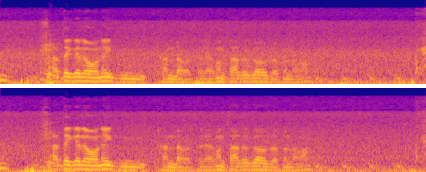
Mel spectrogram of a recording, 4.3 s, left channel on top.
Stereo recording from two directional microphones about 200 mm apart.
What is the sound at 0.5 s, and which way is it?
Speech, centre (ahead or behind).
